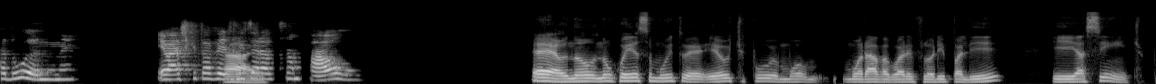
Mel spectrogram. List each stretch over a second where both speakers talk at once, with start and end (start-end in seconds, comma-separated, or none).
none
